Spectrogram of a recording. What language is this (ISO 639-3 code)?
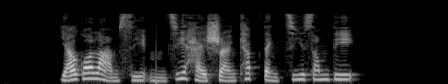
yue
